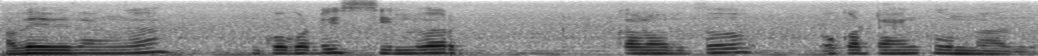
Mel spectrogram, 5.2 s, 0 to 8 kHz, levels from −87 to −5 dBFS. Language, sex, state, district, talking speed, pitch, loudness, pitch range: Telugu, male, Telangana, Mahabubabad, 90 wpm, 170 Hz, -19 LUFS, 165-180 Hz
